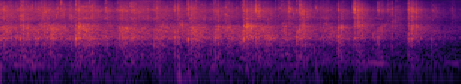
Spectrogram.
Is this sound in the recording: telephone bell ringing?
no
